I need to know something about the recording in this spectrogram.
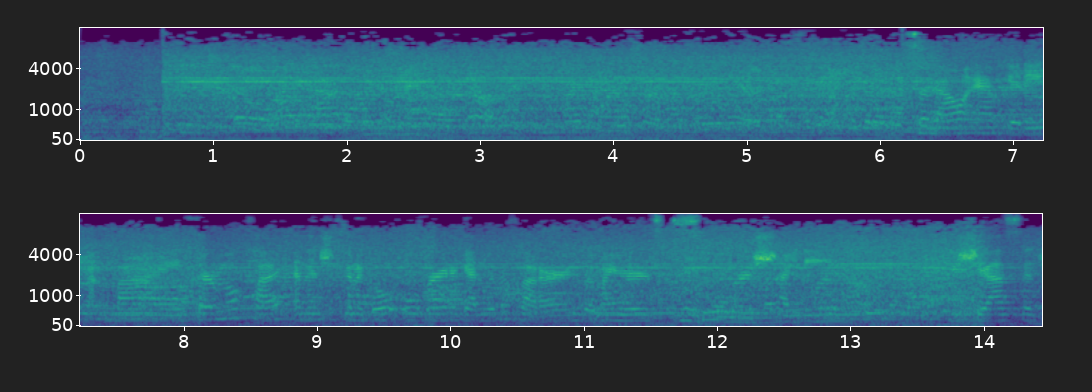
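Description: Background chatter of several voices over a steady hiss and a thin high whine, starting abruptly about half a second in.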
